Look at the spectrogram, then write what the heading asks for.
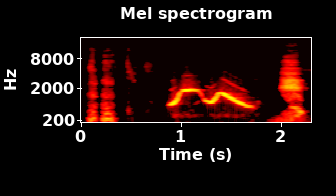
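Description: A person whistles a short tune of a few smooth notes that rise, dip, rise again and fall. A few brief bursts of breath or mouth noise come just before and after the whistle.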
